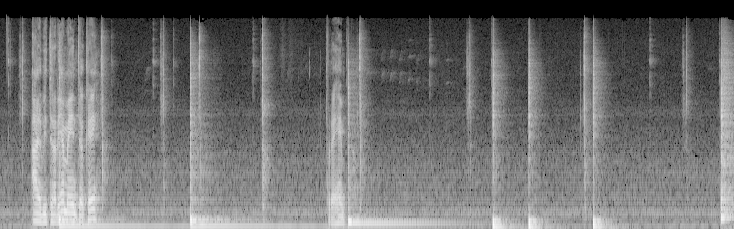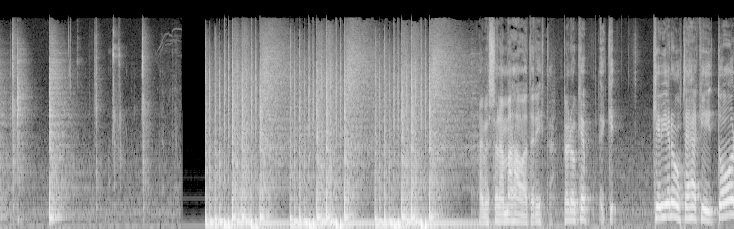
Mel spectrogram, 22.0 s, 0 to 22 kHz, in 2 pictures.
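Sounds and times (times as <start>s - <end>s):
rock drum groove: 2.9s - 3.6s, 7.4s - 9.3s, 10.8s - 12.2s, 14.1s - 18.5s.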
